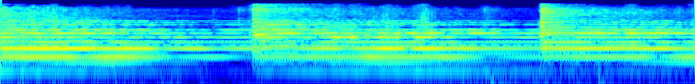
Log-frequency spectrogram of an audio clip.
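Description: The large Augustin bell in the White Tower tolls loudly, rung solo by bell-ringers. Fresh strikes land roughly every one and a half seconds over a long, humming, overlapping resonance.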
